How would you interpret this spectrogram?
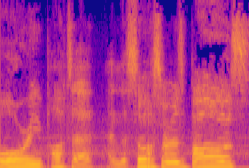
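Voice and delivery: loud, fighting back giggles, stifling laughter. Speaker reads out a joke title while trying to compose themselves: holding back laughter. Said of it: "I'm trying not to laugh".

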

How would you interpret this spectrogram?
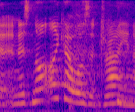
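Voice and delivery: ordinary talk, nothing marked

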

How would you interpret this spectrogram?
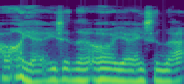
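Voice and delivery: ordinary talk

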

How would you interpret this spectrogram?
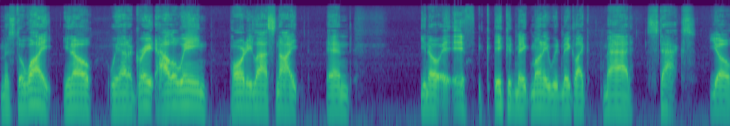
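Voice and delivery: slangy street punk voice. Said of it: "that's my Jesse impression".

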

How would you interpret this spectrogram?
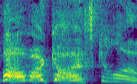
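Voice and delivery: very high, loud, freaked-out shriek. Retelling how a roommate reacted on meeting Killa: imitating Shane freaking out. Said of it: "freaking the fuck out".

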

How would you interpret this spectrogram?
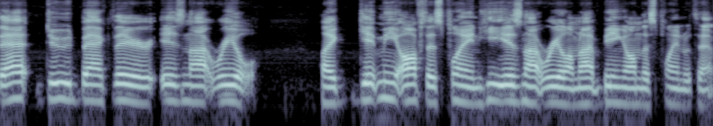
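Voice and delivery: ordinary talk

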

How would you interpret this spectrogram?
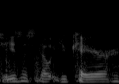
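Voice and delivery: plain

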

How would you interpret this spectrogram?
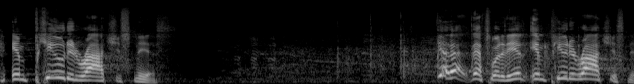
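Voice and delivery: put-on drawled southern accent. Retelling what a pastor answered, repeating his words in a southern accent. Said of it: "With that southern accent".

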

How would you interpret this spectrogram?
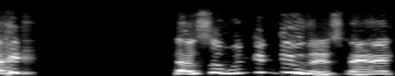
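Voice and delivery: high, put-on tearful fake crying voice. Retelling the suspect playing it off for the camera: imitating fake crying. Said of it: "camera crying".

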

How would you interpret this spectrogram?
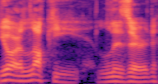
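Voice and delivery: low, hissed, reptilian dragon voice. Narrating a tabletop game, the dragon answers a lucky roll; hissing dragon voice. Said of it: "The dragon hisses".

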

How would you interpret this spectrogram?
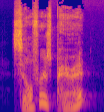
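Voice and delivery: plain reading voice

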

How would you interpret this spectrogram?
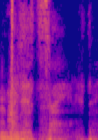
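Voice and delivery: low, hushed, secretive whisper.

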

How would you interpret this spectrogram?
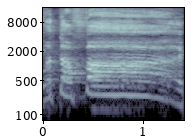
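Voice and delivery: very high shriek with "fuck" drawn out. Telling how the man got shot in the lip, retelling his scream. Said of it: "he screams like".

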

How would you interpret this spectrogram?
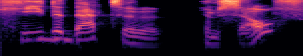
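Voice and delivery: himself said with rising, question-like intonation. Retelling how a woman said her line, with rising, question-like intonation. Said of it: "She said it like a question, ... It went up at the end".

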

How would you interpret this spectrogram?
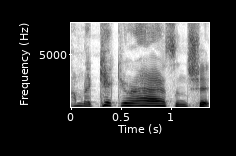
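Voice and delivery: play-acted, very high, shrill screaming. Retelling a man in his late 60s threatening them from his car: retelling a screamed threat. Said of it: "He's screaming".

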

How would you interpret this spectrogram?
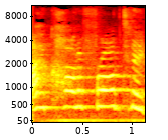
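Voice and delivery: high, loud, sweet doting lady's coo.

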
